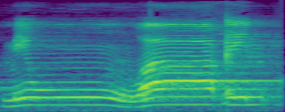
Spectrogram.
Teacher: نون ساکن مد واو آیا تو غنہ کے ساتھ پڑھیں گے، ادغام بالغنہ ہوا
